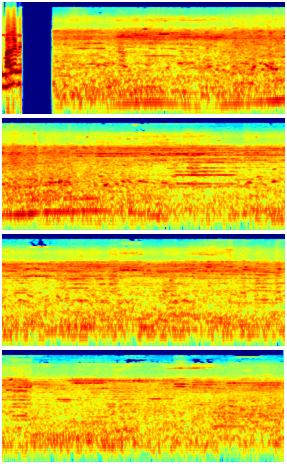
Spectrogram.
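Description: Toll-plaza din: a crowd of men talking and calling out over traffic, with vehicle horns sounding and engines idling.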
